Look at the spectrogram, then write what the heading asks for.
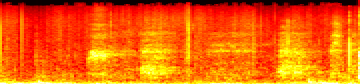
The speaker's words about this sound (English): There's heavy breathing.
